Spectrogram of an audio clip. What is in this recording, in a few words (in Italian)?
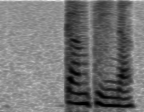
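"Cantina", Italian; Bentel; BLE320; MESSAGGI VOCALI; Audio BGS220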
